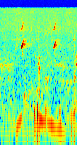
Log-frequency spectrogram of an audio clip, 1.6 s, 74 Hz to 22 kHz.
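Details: White-faced whistling ducks with chicks at Djuma Game Reserve at sunrise, 22 April 2017, alarm-call after a hunting female splashes in at them: two short, high, thin whistles a second apart, faint over a low rumble and a man's voice.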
